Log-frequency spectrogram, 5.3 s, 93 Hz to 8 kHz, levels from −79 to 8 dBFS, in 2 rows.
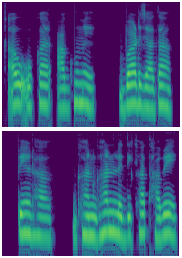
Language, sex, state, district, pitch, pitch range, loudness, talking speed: Chhattisgarhi, female, Chhattisgarh, Jashpur, 200 Hz, 185-210 Hz, -19 LUFS, 135 wpm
